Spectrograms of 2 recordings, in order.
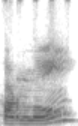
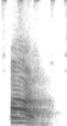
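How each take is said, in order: First: The ending is read as a nasal vowel. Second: The ending is silent, with no nasal vowel. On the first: The speaker calls it wrong. "bukan parlong" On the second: The speaker calls it right. "Jadi bacanya tetap"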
